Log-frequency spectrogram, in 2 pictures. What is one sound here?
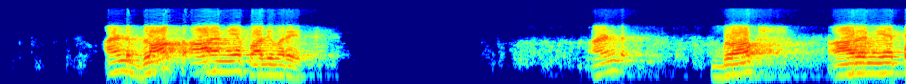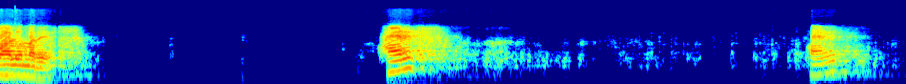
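A man lectures calmly in short bursts, close to a microphone.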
